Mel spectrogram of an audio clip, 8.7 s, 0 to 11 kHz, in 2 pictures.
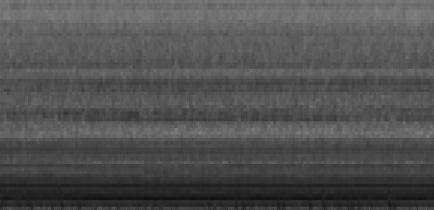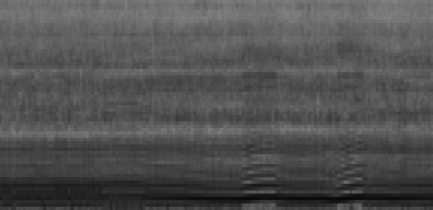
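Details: NEO-TEC NH872 71cc chainsaw (Husqvarna 372 XP clone), brand new with 28 in bar, after carburetor tuning: strong steady two-stroke drone with crisp throttle blips rising and falling cleanly; running smooth, now doing better.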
